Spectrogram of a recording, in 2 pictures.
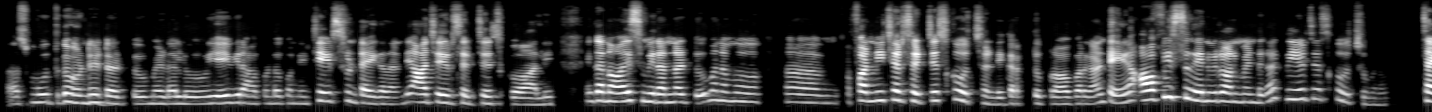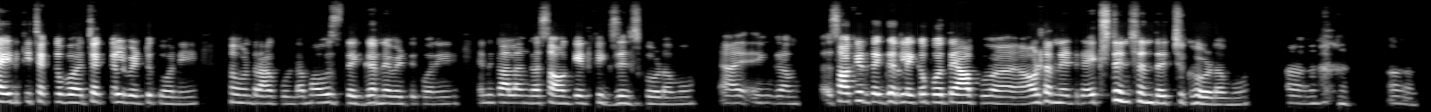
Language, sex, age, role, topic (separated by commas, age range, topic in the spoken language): Telugu, female, 20-24, guest, ఇంటి నుంచే పని చేసేటప్పుడు మీ పని స్థలాన్ని మీరు ఎలా ఏర్పాటు చేసుకుంటారు?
